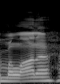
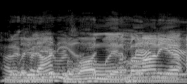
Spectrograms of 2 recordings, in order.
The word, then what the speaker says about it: Melania: Or Milana? – Melania.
